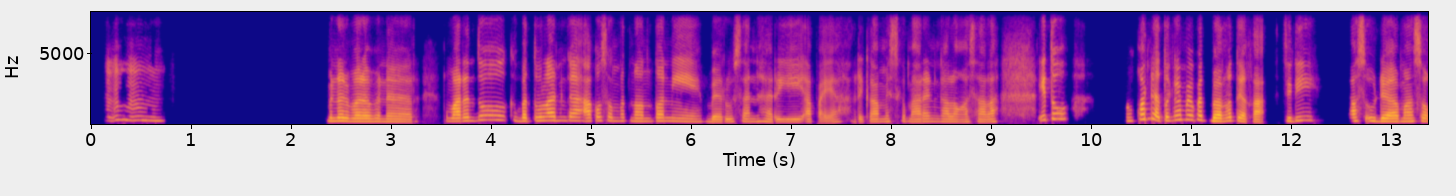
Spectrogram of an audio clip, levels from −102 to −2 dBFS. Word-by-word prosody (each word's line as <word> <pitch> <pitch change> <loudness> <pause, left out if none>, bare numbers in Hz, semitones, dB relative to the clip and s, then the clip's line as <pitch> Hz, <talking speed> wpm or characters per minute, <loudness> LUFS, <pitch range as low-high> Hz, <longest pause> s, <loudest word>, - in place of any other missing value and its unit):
Mhm 315 +6 -8 0.2
mhm. 255 -1 -10 1.6
Bener 235 0 +4
bener 215 -1 +4
bener. 195 -3 -2 0.3
Kemarin 230 +3 +4
tuh 320 0 -2
kebetulan, 260 +3 +2
Kak, 260 -1 +2
aku 265 +3 +1
sempat 245 -2 -6
nonton 225 +1 -1
nih, 210 -4 -2
barusan 195 +1 -4
hari 185 -1 -4
apa 190 - -4
ya, - - -6
hari 180 +1 -7
Kamis 190 +2 -4
kemarin 200 0 -3
kalau 190 -1 -2
nggak 185 +1 -7
salah. 185 +1 -2 0.4
Itu, 390 0 +1 0.6
aku 245 - -5
kan 365 - +8
datangnya 285 +1 +4
mepet 315 -4 +2
banget 235 +2 +7
ya, - - +4
Kak. 180 - +5 0.2
Jadi 275 +4 -4 0.3
pas 245 +1 +1
udah 225 -3 +5
masuk 220 0 +1
225 Hz, 155 wpm, -24 LUFS, 195-255 Hz, 1.6 s, kan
